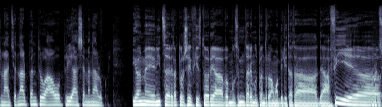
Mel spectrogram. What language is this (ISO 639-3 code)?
ron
